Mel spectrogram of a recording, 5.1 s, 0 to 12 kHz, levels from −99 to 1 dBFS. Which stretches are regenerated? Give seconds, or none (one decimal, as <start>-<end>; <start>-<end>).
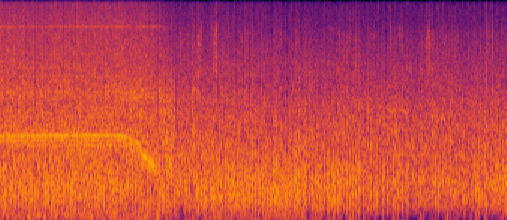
none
